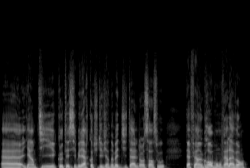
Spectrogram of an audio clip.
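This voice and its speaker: A man's voice: medium pitch, expressive, fast, dry recording, clean studio sound. A young man hosting a podcast, chatting casually with lots of slang and acting out quoted complaints. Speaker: podcast host.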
